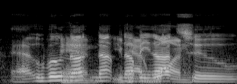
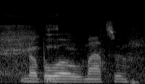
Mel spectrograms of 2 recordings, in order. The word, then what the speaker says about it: Nobuo Uematsu: Ubu Naminatsu.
